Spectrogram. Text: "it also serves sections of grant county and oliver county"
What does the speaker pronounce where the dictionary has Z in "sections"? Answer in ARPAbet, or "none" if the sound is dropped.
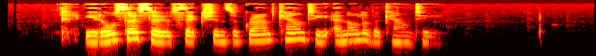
Z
